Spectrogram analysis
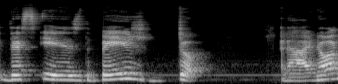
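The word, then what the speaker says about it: Doux: right French accent, but doe is the way that I've been told that this is pronounced. So if I'm butchering it, I do apologize, but I at least understand that that is the correct pronunciation.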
